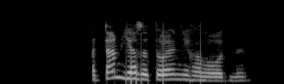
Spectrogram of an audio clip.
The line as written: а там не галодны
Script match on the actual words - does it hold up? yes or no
no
